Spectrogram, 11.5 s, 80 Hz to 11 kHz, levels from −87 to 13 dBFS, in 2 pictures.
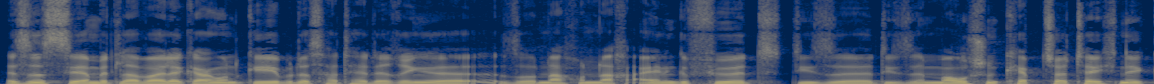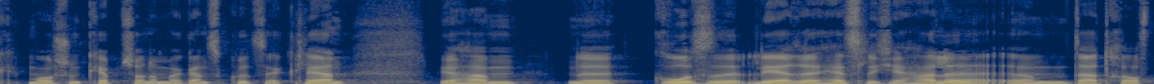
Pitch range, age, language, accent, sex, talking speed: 105-135 Hz, 30-49, German, German, male, 175 wpm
